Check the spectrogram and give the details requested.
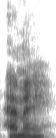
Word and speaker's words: Jaime: yeah, and then like him, Hame, how do you say his name? It's like Jamie, but Jaime? Hame. Jaime. Yeah, Hame.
